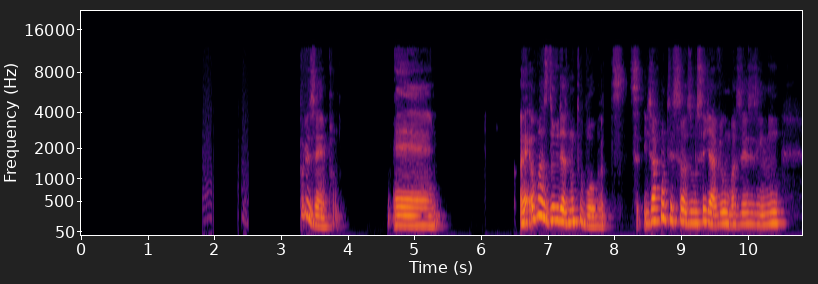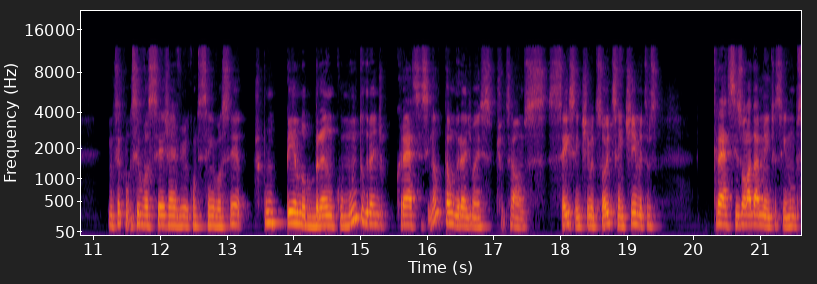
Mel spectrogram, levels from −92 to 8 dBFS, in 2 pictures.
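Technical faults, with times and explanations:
0.00–3.51 s: truncation distortion on a fade. The fade-in is rounded without dither, which fits a stage keeping about 8 bits, so until 3.27 s the quiet speech becomes square steps and sounds gritty. Unlike gate chatter, the grit eases as the level rises.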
